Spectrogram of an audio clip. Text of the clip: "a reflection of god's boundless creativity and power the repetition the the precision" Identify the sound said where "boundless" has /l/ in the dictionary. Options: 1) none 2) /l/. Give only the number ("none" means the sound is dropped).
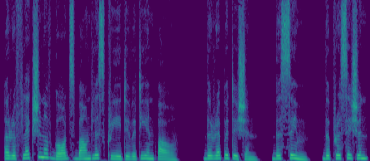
2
